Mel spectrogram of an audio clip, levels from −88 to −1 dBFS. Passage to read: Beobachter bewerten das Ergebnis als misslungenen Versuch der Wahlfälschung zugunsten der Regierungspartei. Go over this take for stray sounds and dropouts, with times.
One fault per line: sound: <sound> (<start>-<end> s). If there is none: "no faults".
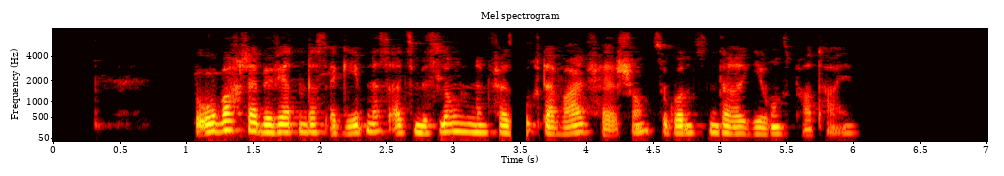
sound: dropout (3.4-3.6 s)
